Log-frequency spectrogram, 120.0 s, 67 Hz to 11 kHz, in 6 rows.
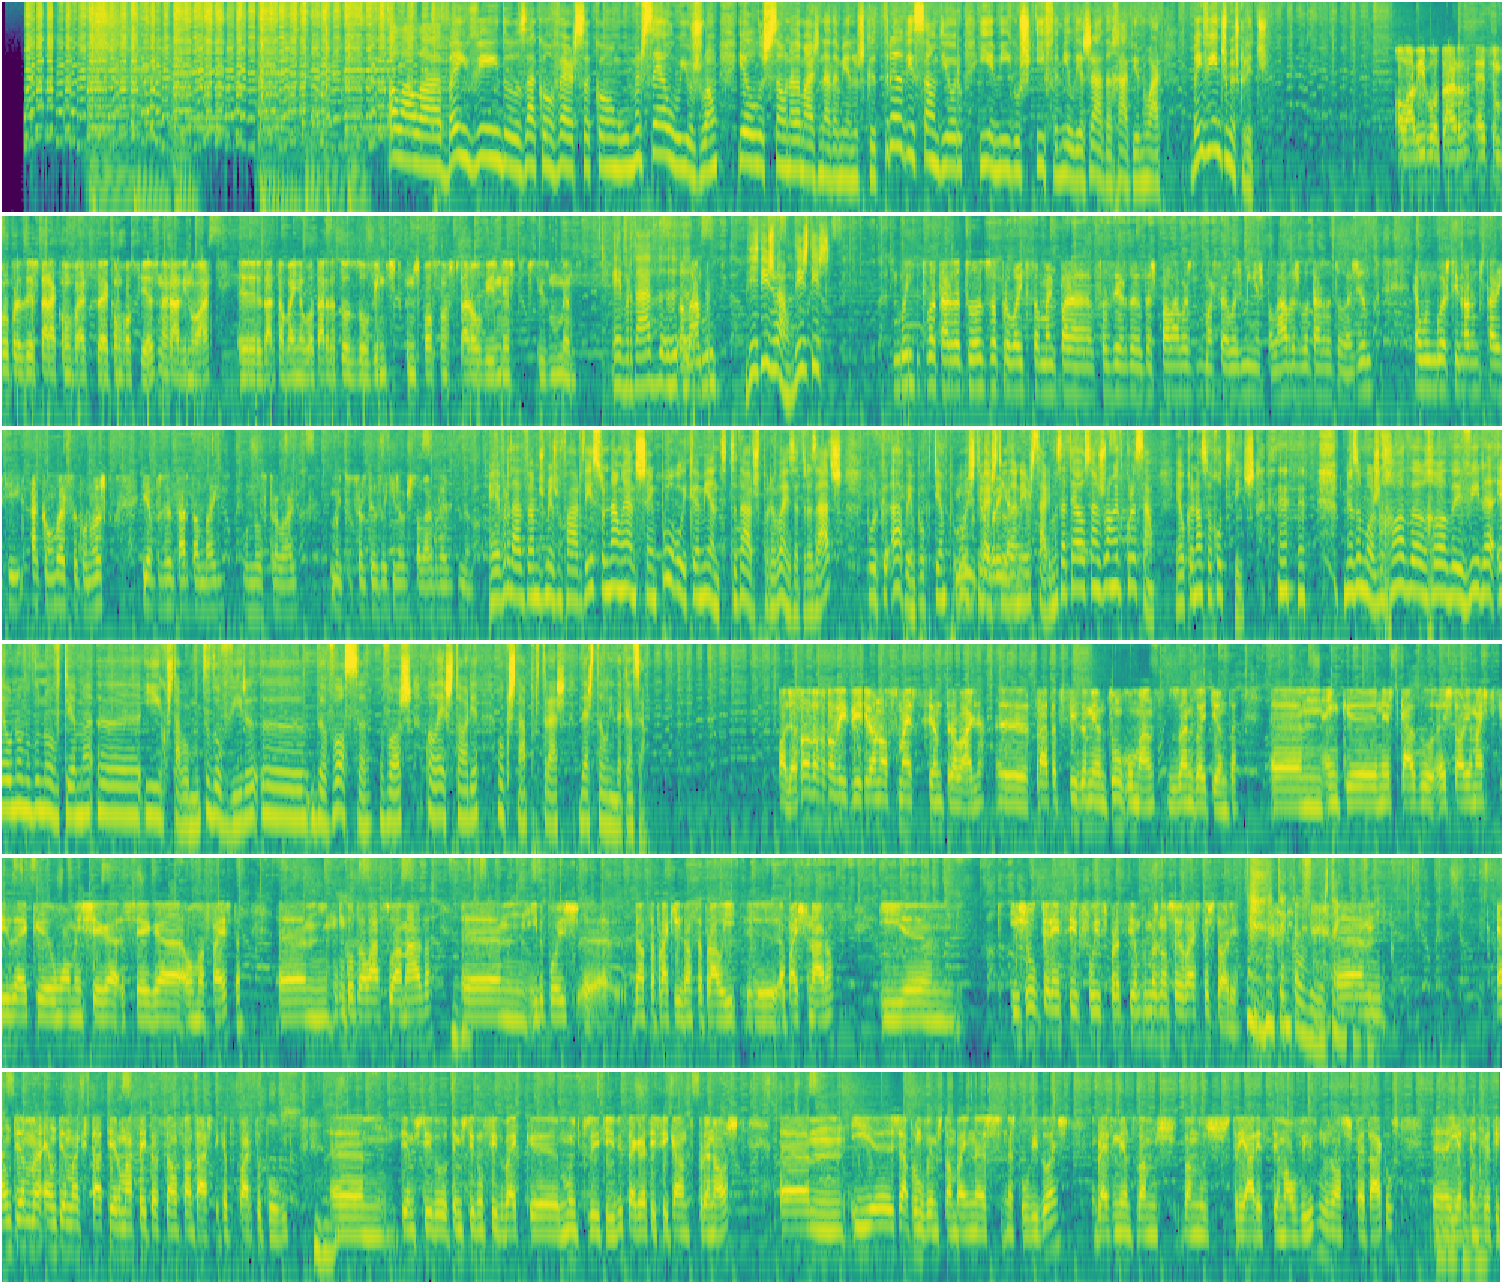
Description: Entrevista Tradição D`ouro dia 21 de Novembro.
